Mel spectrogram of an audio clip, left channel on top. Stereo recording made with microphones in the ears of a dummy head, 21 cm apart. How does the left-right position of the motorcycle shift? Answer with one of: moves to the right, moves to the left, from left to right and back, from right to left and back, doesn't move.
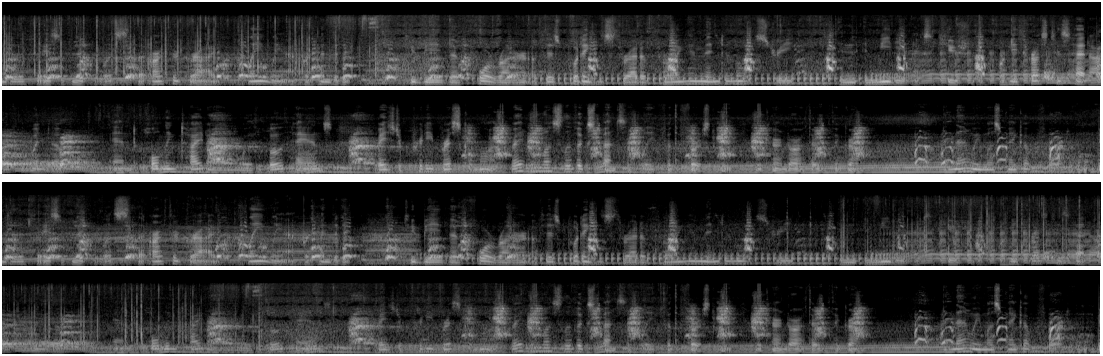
moves to the left.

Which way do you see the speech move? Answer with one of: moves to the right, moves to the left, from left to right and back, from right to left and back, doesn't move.
from right to left and back.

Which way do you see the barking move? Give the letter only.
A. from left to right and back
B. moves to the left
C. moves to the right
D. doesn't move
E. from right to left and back
E.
